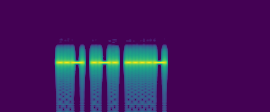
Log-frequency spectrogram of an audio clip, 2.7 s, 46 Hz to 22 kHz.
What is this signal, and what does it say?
Morse code, heard as a keyed tone, about 34 wpm, 700 Hz. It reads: UR4
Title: Callsign Prefixes for Top 25 DXCC - Repeated 3x - 35wpm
